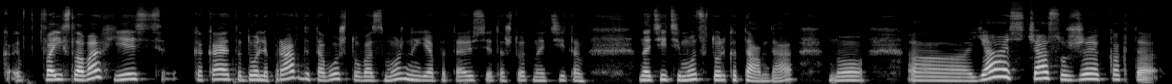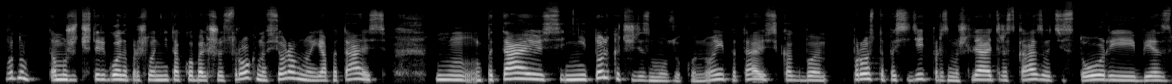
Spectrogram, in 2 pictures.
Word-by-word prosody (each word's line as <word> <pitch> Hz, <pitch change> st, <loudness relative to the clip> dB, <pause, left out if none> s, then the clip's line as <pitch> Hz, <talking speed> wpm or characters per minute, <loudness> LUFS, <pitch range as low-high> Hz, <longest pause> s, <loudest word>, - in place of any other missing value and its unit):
к 185 Hz, -, -9 dB
в -, -, -26 dB
твоих 220 Hz, 0 st, +3 dB
словах 255 Hz, +10 st, +3 dB
есть 245 Hz, +3 st, -2 dB, 0.3 s
какая-то 225 Hz, +1 st, -1 dB
доля 210 Hz, 0 st, +1 dB
правды 250 Hz, +5 st, 0 dB
того, 220 Hz, +4 st, -2 dB
что, 245 Hz, -6 st, -7 dB
возможно, 185 Hz, +6 st, -2 dB
я 190 Hz, -3 st, -2 dB
пытаюсь 195 Hz, +1 st, -6 dB
это 180 Hz, -, -7 dB
что-то 190 Hz, +2 st, -9 dB
найти 175 Hz, +2 st, -7 dB
там 175 Hz, -4 st, -7 dB, 0.5 s
найти 200 Hz, +1 st, +1 dB
эти 215 Hz, -1 st, -6 dB
эмоции 225 Hz, +4 st, -1 dB
только 205 Hz, 0 st, -1 dB
там, 160 Hz, -8 st, -2 dB
да. 150 Hz, +9 st, -6 dB, 0.3 s
Но, 190 Hz, +1 st, -1 dB, 0.4 s
э, -, -, -9 dB, 0.6 s
я 305 Hz, -, +5 dB
сейчас 285 Hz, -6 st, +1 dB
уже 230 Hz, +4 st, +2 dB
как-то 230 Hz, +7 st, -4 dB, 0.2 s
вот, 280 Hz, +2 st, -4 dB
ну, 255 Hz, -6 st, 0 dB
там 220 Hz, +1 st, +5 dB
уже 205 Hz, -2 st, +2 dB
4 225 Hz, +2 st, 0 dB
года 220 Hz, 0 st, +5 dB
прошло, 205 Hz, +1 st, -3 dB
не 205 Hz, 0 st, +2 dB
такой 205 Hz, 0 st, 0 dB
большой 195 Hz, +1 st, +2 dB
срок. 250 Hz, +10 st, +1 dB
Но 215 Hz, -4 st, +2 dB
всё 245 Hz, +7 st, +1 dB
равно 260 Hz, -7 st, +3 dB
я 190 Hz, 0 st, +1 dB
пытаюсь, 225 Hz, +4 st, -1 dB, 0.5 s
м, 210 Hz, -2 st, +1 dB
пытаюсь 235 Hz, 0 st, +4 dB
не 220 Hz, +1 st, +4 dB
только 300 Hz, +2 st, +1 dB
через 195 Hz, -6 st, -6 dB
музыку, 165 Hz, -3 st, -5 dB
но 175 Hz, +7 st, -3 dB
и 235 Hz, -, +3 dB
пытаюсь 225 Hz, +2 st, -2 dB
как 200 Hz, -2 st, -4 dB
бы 190 Hz, 0 st, 0 dB, 0.2 s
просто 245 Hz, +1 st, +3 dB
посидеть, 215 Hz, +3 st, -4 dB
поразмышлять, 190 Hz, +3 st, +1 dB
рассказывать 200 Hz, 0 st, -1 dB
истории 195 Hz, +1 st, +2 dB
без 185 Hz, 0 st, -1 dB
210 Hz, 160 wpm, -20 LUFS, 190-235 Hz, 0.6 s, я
